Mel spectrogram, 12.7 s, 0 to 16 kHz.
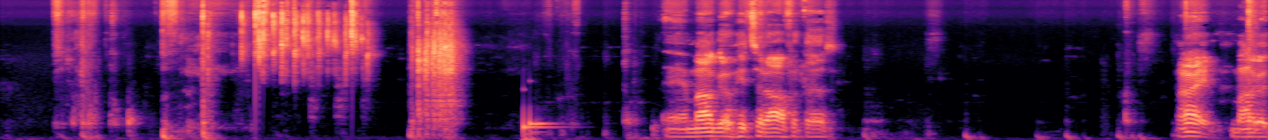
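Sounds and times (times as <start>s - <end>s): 
dice tumbling and skittering across a hard surface: 2.4s - 4.7s
speech: 6.7s - 8.4s, 11.8s - 12.6s.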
